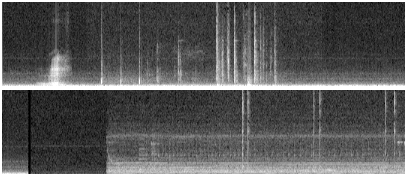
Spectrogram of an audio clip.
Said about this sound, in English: You type like you have gavels for fingers.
